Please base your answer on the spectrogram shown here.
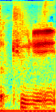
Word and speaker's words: lacunae: lacunae as a cavity so both having a hard c sound lacunae and a cavity the osteoblasts are what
